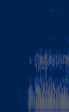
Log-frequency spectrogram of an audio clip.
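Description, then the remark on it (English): A single low, rumbling snore swells in after a moment of quiet and holds steady, faint, with no voices. “I wonder if his snoring is picking up on the mic.”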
